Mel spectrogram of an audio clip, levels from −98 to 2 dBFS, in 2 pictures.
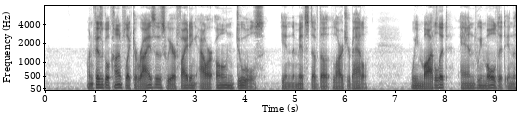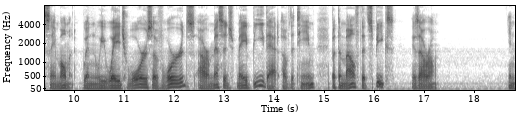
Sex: male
